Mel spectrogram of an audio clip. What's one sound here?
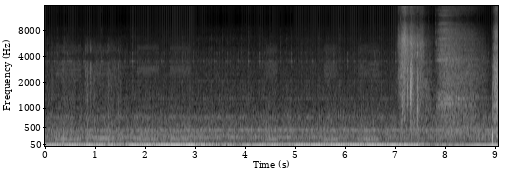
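A small electric fan hums and whirs steadily.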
